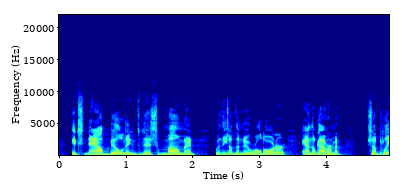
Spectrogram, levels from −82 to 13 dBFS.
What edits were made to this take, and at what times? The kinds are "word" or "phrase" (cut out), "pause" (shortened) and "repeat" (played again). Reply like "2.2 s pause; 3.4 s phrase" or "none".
1.2 s word; 2.5 s word; 3.8 s word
